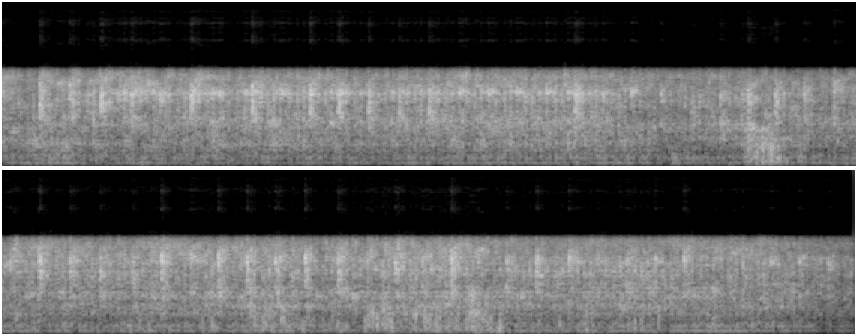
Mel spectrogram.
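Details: Engine idling after the timing chain was tensioned and the valves were adjusted: a strong, sharp, uneven knock at about two to three beats a second appeared. The chain is stretched but a tensioner extender is fitted; the cause is unconfirmed.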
